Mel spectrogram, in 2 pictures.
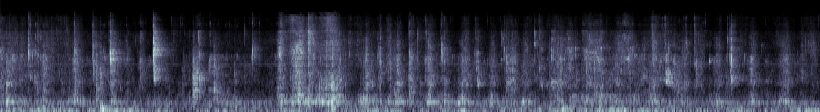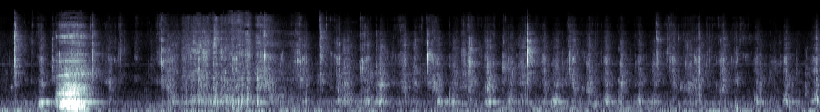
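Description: Close-up chewing and biting of pork leg with rice and dal, with many small wet clicks and crunches. One brief, much louder sound comes about halfway through.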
